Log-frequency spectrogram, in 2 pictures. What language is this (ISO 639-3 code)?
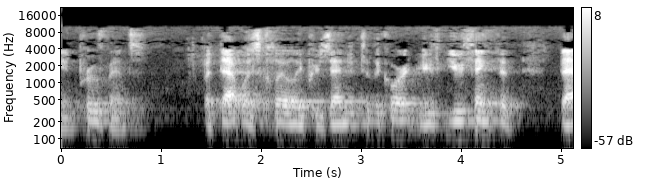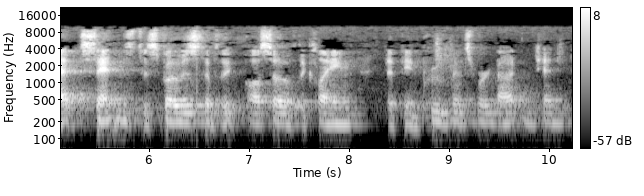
eng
